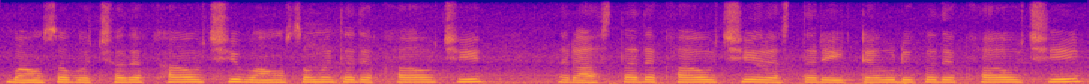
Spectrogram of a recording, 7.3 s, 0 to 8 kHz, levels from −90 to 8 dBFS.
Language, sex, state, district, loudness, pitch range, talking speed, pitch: Odia, female, Odisha, Khordha, -13 LUFS, 210-225 Hz, 100 wpm, 220 Hz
